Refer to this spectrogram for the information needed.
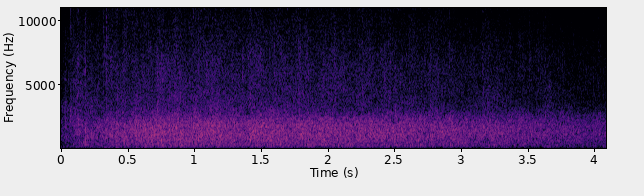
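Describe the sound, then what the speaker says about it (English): A hall audience gives sustained, steady applause to welcome the guest of honor at a discussion event on the Radical Enlightenment, a dense wash of clapping that holds evenly throughout. "greet with a warm applause"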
